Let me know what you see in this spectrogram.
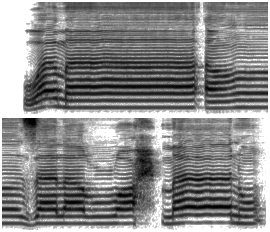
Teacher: اس نون ساکن میں اخفا کے قاعدے کے مطابق غنہ کر کے پڑھیں گے، اور یہ جو زا ہے اسے سختی سے پڑھیں گے، یعنی سیٹی کی آواز کے ساتھ۔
